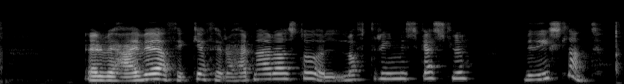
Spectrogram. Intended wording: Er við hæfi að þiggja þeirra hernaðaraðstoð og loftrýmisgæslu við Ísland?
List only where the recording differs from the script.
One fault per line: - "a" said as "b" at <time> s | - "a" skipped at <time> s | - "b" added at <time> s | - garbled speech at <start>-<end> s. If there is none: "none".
none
